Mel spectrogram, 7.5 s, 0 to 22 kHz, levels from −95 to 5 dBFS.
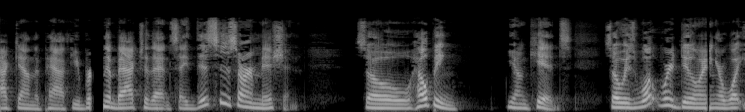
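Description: Speech with a rough, grainy texture throughout, most likely from low-delay AAC compression such as AAC-ELD, with plainly audible damage consistent with a bitrate near 32 kbps. AAC frame loss with muting leaves soft-faded silent holes where lost frames were zeroed: about 140 ms at 0.89–1.04 s and about 40 ms at 7.05–7.10 s.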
